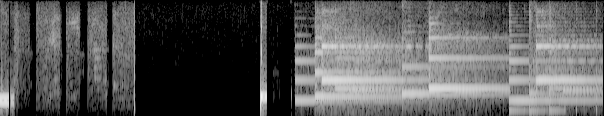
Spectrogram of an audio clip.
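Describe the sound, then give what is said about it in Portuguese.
Telephone tones during a call transfer: a few sharp clicks on a quiet line, then sustained electronic tones that step between pitches in repeating blocks, steady and fairly loud with no talk. “Agora peço que a senhora guarde em linha, não desligue. Vou transferir sua ligação para o controle de qualidade, que terá continuidade da sua contratação, ok? Momento, por gentileza. A transferência.”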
